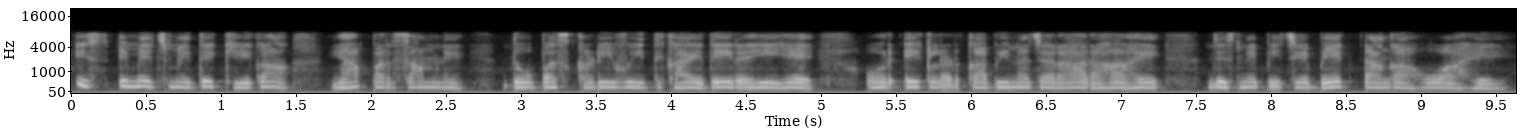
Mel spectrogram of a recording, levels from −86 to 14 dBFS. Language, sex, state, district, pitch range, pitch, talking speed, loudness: Hindi, female, Rajasthan, Jaipur, 195-210 Hz, 200 Hz, 180 wpm, -17 LUFS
